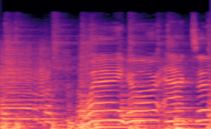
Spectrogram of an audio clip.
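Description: A live swing band playing, with a pulsing bass and rhythm section under a gliding lead melody line that enters about a second in.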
